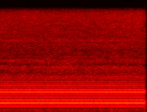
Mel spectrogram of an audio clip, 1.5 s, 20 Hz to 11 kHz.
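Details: Pye TRS-2000 AM/FM radio before the mod, AM signal near 650 kHz modulated just over 50% with 70 Hz audio: a rough, buzzy, raspy hum instead of a clean tone; bass distortion from a 10uF AGC capacitor, reduced by fitting 22uF.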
